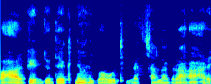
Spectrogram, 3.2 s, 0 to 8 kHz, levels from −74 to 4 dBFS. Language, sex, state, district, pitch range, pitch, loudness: Hindi, male, Bihar, Lakhisarai, 85-90 Hz, 90 Hz, -28 LUFS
